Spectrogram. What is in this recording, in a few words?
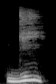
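"gui", French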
